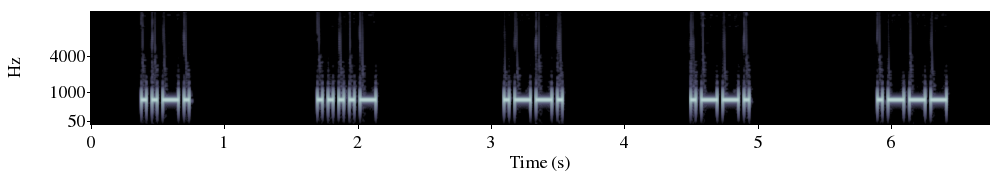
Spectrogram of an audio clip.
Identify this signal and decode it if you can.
Morse code, heard as a keyed tone, about 32 wpm, spaced as for 8 wpm, 700 Hz. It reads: F4PPJ
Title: USA Call Signs - 6 Characters - 8x Character Spacing - 30wpm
